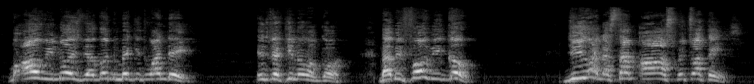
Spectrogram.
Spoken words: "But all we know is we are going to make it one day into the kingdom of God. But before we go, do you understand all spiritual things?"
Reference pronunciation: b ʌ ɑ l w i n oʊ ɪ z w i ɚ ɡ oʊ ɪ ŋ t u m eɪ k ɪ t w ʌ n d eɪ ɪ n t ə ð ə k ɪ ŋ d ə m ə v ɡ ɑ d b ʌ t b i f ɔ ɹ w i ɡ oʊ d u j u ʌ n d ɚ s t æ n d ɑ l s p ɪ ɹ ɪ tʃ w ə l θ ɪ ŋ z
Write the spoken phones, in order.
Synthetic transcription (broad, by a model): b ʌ ɑ l w i n oʊ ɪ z w i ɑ ɡ oʊ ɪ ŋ t u m eɪ k ɪ t w ʌ n d eɪ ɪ t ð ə k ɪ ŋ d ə m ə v ɡ ɑ d b ʌ t b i f ɔ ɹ w i ɡ oʊ d u j u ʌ n d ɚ s t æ n d ɑ l s p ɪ ɹ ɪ tʃ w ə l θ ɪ ŋ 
